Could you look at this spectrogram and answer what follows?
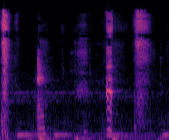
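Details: Several short, sharp nasal sneezes and snorts from a dog over a steady background hum.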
